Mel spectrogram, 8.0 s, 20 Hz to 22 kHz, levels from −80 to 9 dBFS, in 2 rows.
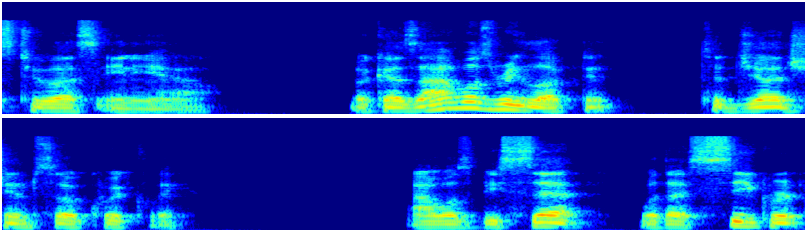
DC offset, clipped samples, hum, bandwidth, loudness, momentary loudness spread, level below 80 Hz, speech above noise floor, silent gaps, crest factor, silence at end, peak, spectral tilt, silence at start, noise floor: under 0.1%; under 0.1%; none; 12.5 kHz; -27 LUFS; 16 LU; -64 dBFS; 63 dB; none; 18 dB; 0 s; -8 dBFS; -5 dB/octave; 0 s; -89 dBFS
